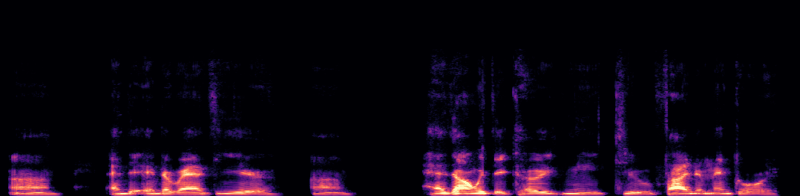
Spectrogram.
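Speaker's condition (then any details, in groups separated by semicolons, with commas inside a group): Cerebral palsy, spastic quadriplegia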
